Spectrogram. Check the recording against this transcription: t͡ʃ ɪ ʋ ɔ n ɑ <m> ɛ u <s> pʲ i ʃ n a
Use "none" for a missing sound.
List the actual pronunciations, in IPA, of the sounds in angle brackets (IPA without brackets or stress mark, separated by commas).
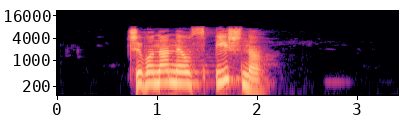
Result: n, s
